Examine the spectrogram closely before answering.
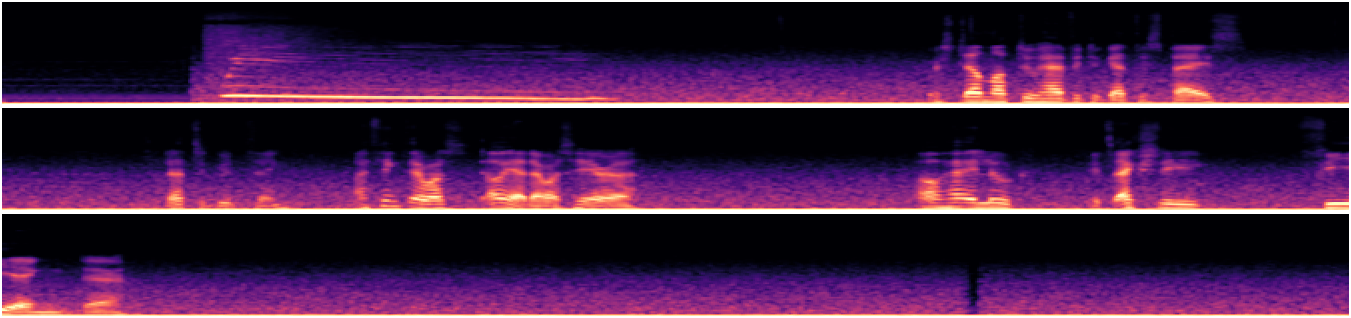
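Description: A rocket engine ignites and roars steadily.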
